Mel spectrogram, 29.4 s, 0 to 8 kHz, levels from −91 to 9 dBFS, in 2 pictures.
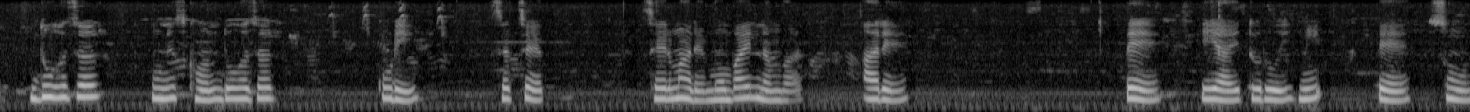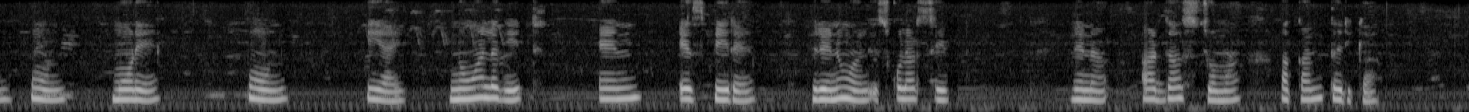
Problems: background sounds at intervals, background conversations at intervals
